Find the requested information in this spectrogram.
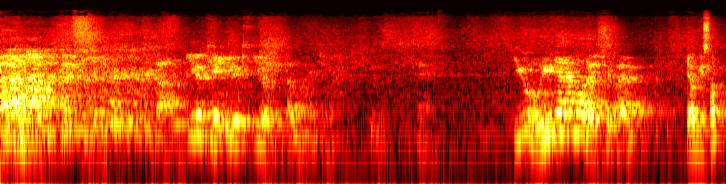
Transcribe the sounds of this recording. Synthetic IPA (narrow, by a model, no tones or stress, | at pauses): k͈a̰iɾʌkʰeiɾʌkʰeiɾʌkʰet͈amuned͡ʑo̰ | ne̞̰ | iɡʌɯimiɦanɯnɡʌɡais͈ɯɭkʰajo | jʌɡisʰʌ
